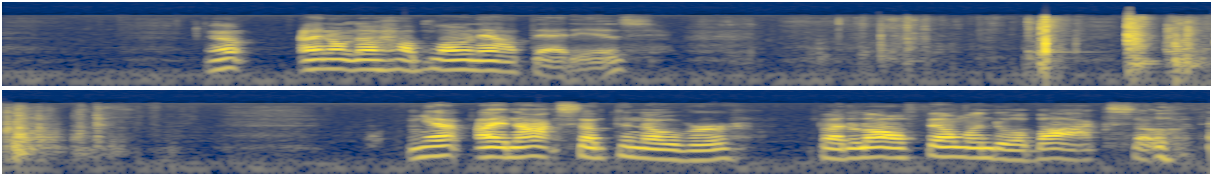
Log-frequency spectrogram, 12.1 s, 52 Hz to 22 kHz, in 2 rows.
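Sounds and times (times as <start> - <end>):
small objects clattering into box: 4.2 - 6.7.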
